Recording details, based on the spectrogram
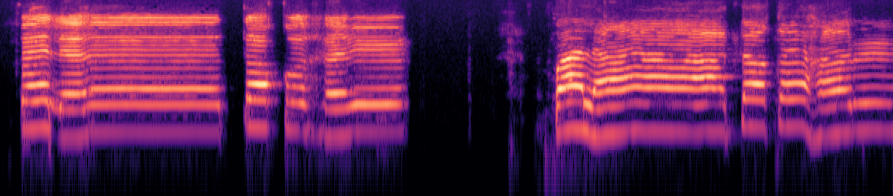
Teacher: we were giving a jerking sound on the qaf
